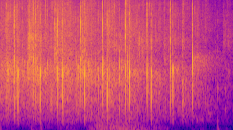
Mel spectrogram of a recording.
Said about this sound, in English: Amen. Let me get a clap for that.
